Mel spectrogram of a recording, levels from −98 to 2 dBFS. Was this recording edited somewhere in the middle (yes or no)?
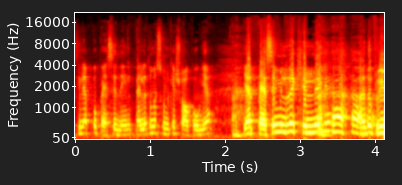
no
